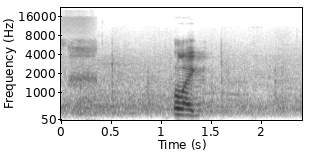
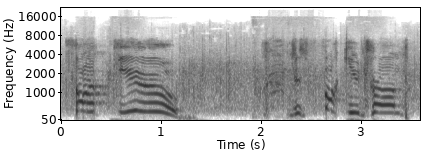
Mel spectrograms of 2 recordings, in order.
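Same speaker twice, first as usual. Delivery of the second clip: angry yelling; 8 semitones higher, much slower than usual. Acted. Yelling at Trump on TV.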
